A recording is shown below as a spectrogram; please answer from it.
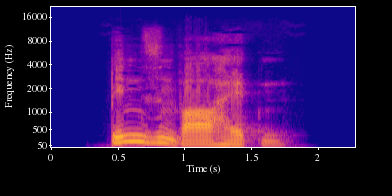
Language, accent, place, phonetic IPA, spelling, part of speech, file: German, Germany, Berlin, [ˈbɪnzn̩ˌvaːɐ̯haɪ̯tn̩], Binsenwahrheiten, noun, De-Binsenwahrheiten.ogg
- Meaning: plural of Binsenwahrheit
